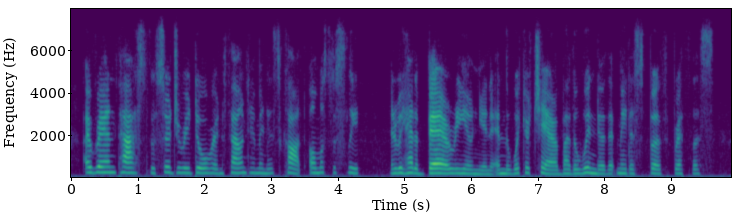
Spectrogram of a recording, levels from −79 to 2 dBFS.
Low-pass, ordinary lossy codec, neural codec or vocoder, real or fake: 7.2 kHz; Opus, 16 kbps; codec, 16 kHz, 16 kbps, FunCodec, trained on Chinese and English, 50 frames a second; fake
